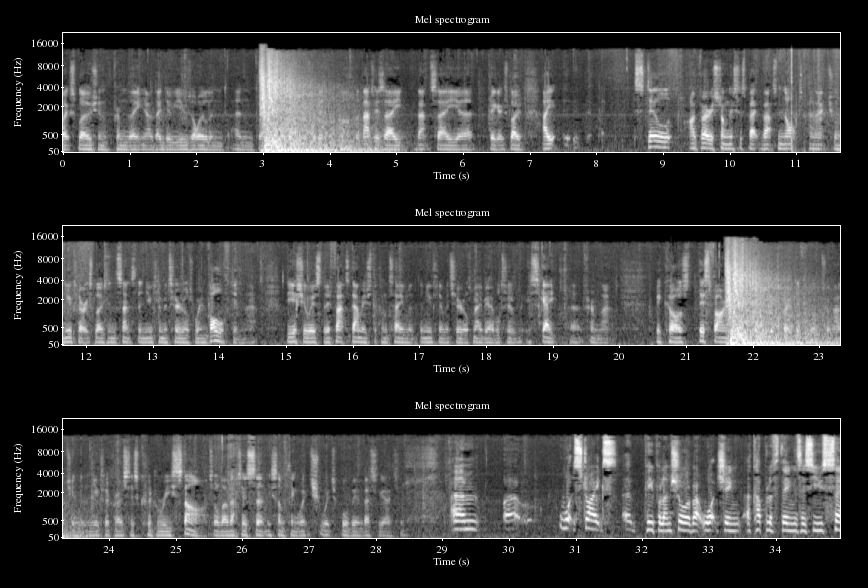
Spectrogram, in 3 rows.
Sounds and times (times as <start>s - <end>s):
Speech: 0.0s - 3.0s, 3.8s - 8.0s, 8.6s - 20.0s, 20.6s - 28.5s, 29.1s - 34.9s.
